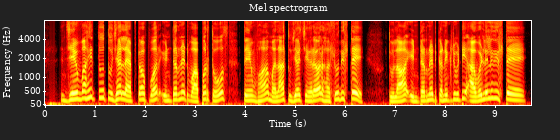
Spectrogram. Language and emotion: Marathi, happy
